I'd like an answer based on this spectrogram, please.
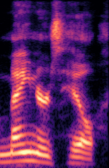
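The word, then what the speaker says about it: Manor's Hill: It's spelled looks like Manor, but it's called Mayor's Hill.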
